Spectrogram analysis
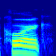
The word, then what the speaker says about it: Korg: But yeah, Korg, we didn't really touch on his character.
